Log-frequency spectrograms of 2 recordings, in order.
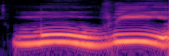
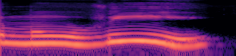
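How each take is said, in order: First: Said in the usual way. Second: movie stretched very slowly, the long ee held; teacher models movie slowly with a long ee; drawn-out demo. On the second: Shown as a demonstration. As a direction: spell out movie slowly for the class. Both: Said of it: "तो हम इसको क्या पढ़ेंगे".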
